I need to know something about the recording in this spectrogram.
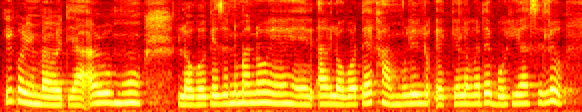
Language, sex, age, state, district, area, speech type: Assamese, female, 18-30, Assam, Lakhimpur, rural, spontaneous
